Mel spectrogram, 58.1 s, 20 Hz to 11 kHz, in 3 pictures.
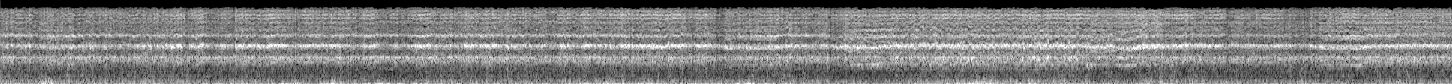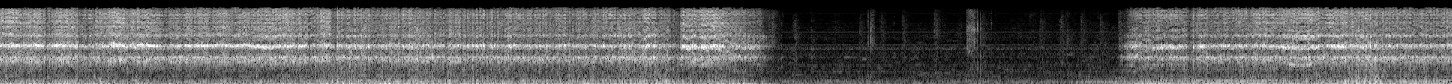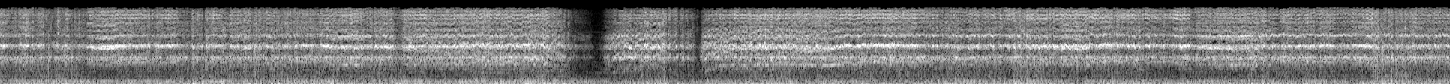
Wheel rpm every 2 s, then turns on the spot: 230, 230, 230, 230, 230, 220, 200, 210, 230, 230, 230, 230, 230, 230, 120, 0, 0, 130, 230, 240, 230, 230, 210, 90, 150, 220, 220, 230, 230.
none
